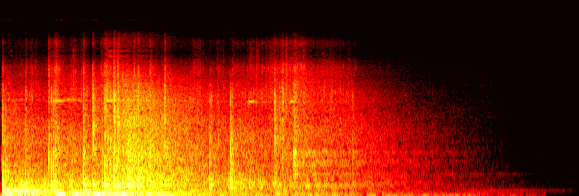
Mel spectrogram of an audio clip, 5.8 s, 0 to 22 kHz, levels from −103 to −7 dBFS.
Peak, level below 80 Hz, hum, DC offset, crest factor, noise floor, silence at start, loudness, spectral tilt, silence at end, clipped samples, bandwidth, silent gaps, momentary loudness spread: -4 dBFS; -24 dBFS; none; under 0.1%; 18 dB; -77 dBFS; 0 s; -22 LUFS; -8.5 dB/octave; 2.25 s; under 0.1%; 6 kHz; none; 18 LU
